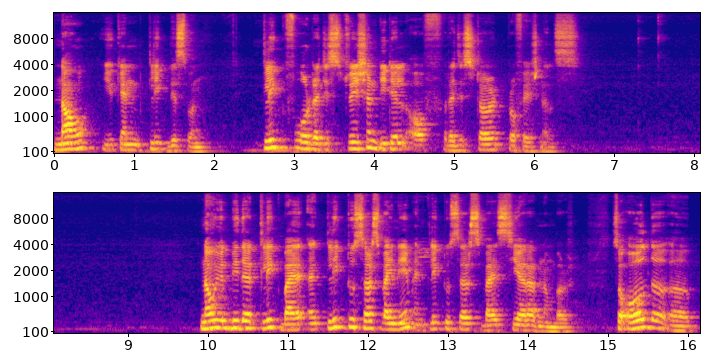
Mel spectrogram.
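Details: Adult man; Normal adult male speech.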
